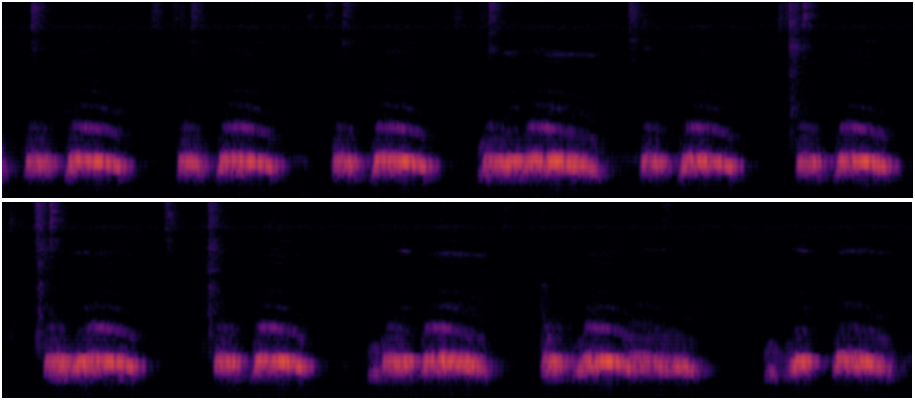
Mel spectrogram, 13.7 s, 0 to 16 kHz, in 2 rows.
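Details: Spotted dove in a house repeating its kuk 2 / guk 1 song. Eleven short, husky coo bursts come at nearly even intervals of about a second, all in a low mellow register, with nothing else audible.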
